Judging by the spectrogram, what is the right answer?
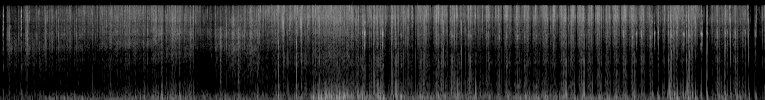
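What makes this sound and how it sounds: A small, flat square of pink porous foam, held in one hand, is scratched repeatedly with a small metal tool held in the other. The result is a dense, continuous scratching and rasping texture with a heavy low rumble and a bright hiss on top. It swells loudest around the middle, then keeps a steady, gritty rhythm to the end.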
